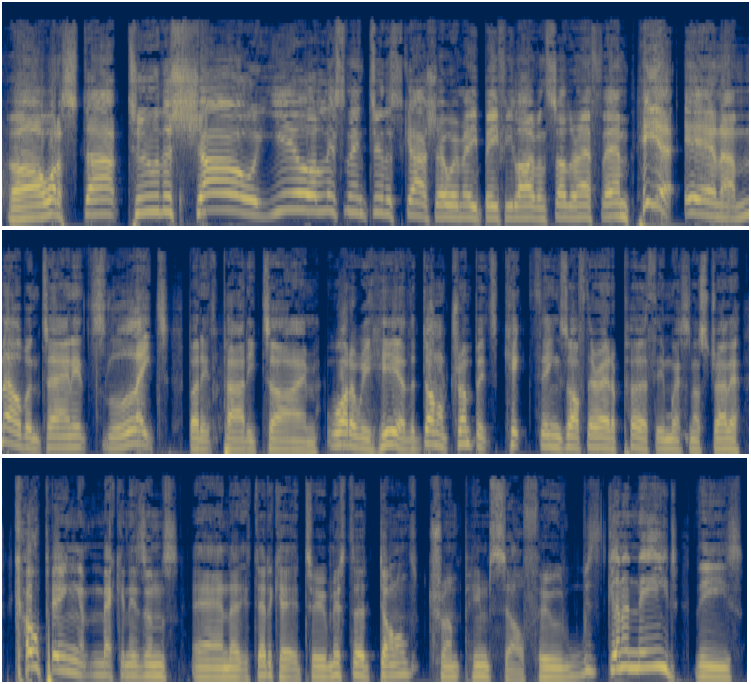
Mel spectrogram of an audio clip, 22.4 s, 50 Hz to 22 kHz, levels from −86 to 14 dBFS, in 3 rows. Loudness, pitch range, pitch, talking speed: -17 LUFS, 135-205 Hz, 160 Hz, 170 wpm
